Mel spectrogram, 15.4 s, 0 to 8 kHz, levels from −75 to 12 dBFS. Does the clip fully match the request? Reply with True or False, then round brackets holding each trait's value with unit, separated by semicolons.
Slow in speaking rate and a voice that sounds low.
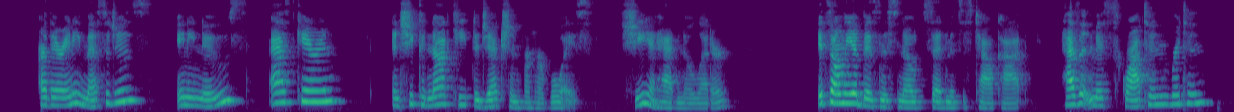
False (130 wpm; 200 Hz)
